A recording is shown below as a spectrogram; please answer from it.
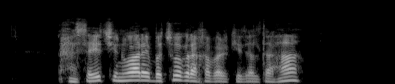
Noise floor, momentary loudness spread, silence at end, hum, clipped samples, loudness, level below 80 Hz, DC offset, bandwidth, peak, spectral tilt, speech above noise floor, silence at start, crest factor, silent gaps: -85 dBFS; 11 LU; 0.95 s; none; under 0.1%; -25 LUFS; -68 dBFS; under 0.1%; 9.2 kHz; -6 dBFS; -4.5 dB/octave; 61 dB; 0.6 s; 22 dB; none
